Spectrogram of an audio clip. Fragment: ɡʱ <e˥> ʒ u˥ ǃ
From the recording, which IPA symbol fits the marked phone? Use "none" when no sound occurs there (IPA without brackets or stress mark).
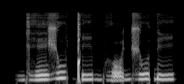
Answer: e˩˧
